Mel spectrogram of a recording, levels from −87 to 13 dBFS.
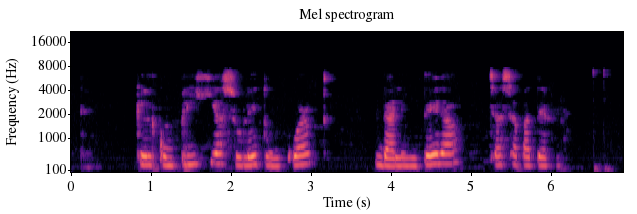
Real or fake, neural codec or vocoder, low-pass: real; none; 7.2 kHz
